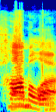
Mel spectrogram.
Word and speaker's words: Kamala: that Kamala was offering okay it's Kamala are you that stupid you can't pronounce her name right huh well problem problem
